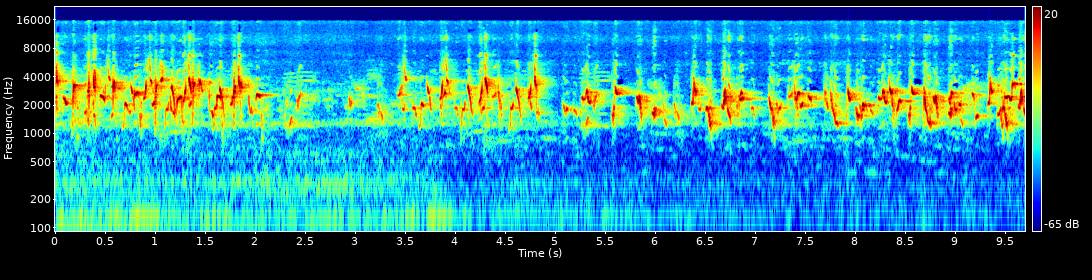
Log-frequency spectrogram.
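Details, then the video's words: Full varied song of a Yellow-vented bulbul, meant to get novice birds replying: dense tumbling warbles with a brief quieter gap near four seconds, then lively chirping phrases resume, light low hum early on. "SUARA TRUCUKAN FULL ISIAN UNTUK PEMULA DIJAMIN LANGSUNG NYAUT, TRUCKAN SOUND FULL CONTENT"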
